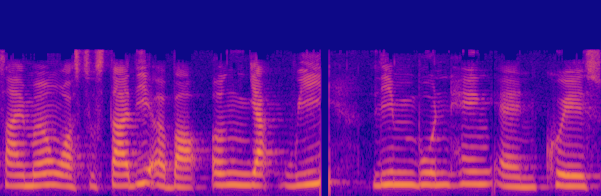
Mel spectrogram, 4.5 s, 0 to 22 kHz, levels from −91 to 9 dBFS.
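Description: Speech with unconcealed Bluetooth headset packet loss: the sound drops to hard-edged silence from 2.41 to 2.48 s (about 68 ms) and briefly at 3.70 s. Nothing is filled in, unlike concealed loss, which smears or repeats audio across the gap. The mSBC wideband link stops at 8 kHz.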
